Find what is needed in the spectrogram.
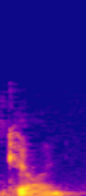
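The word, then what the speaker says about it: Carren: My first name is spelled C A R R E N. It's Karen.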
